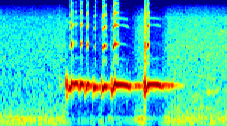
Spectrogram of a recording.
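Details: Locally bred zebra dove in song, one phrase of quick pulsed coos that runs into a long even trilled note and fades, with a faint low hum behind.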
